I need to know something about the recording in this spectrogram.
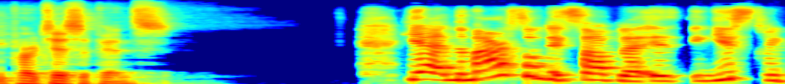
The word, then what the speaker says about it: des Sables: I mean, the marathon des Sables, is that how you pronounce that? Des Sables. Sable. All right, so the S's French are silent. for sand. That's like Des Moines in Iowa.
